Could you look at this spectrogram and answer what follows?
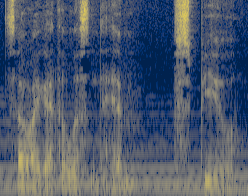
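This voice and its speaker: Deep, gravelly man telling his story. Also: completely flat delivery, measured pace, loud music behind the voice. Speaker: documentary interviewee. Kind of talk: personal storytelling, reflective interview testimony.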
